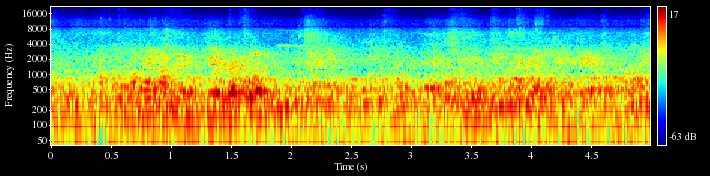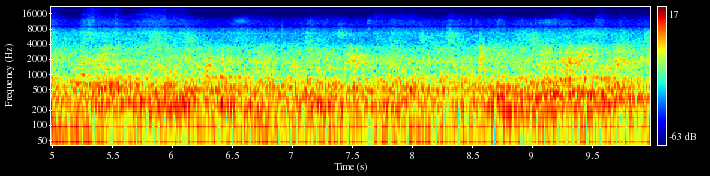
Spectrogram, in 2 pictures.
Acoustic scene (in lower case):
crowded indoor space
